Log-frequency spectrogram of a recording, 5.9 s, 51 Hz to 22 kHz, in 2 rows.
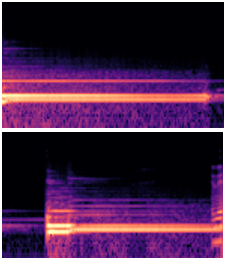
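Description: A guitar hammer-on with the ring finger at the 11th fret of the 5th string: a sustained, ringing note that fades, then a fresh struck note rings on, alone and close.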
